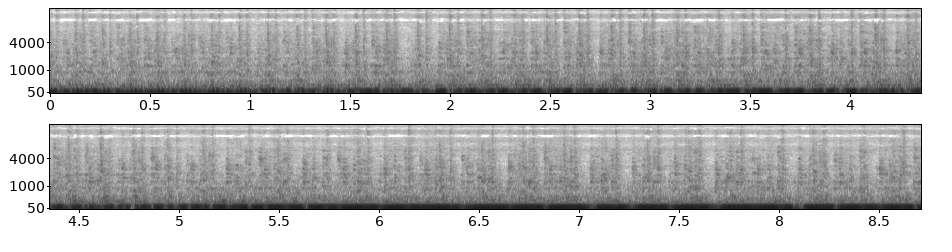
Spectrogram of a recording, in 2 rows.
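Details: 1956 Chevy Bel Air 265 V8, just freed from being seized, fed from a boat tank with no radiator fitted: a deep, steady V8 burble holding an even idle on its own with no misses or knocks. Normal idle.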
